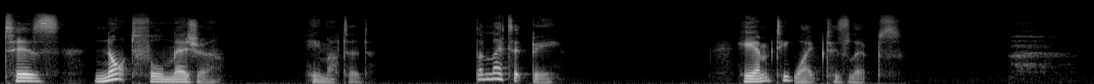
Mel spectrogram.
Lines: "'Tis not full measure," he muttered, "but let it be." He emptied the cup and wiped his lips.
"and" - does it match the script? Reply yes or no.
no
